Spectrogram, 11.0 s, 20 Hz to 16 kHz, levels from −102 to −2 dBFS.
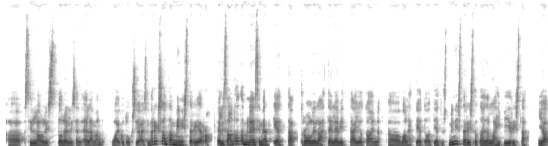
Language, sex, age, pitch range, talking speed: Finnish, female, 20-39, 185-215 Hz, 125 wpm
